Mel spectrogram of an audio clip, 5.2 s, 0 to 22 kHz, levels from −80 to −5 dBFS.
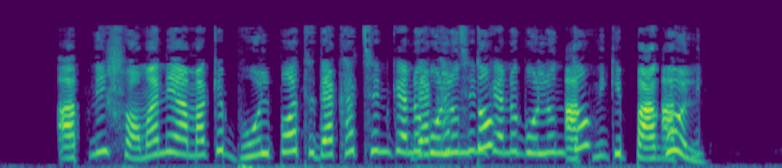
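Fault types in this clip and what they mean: MP3 compression: The speech sounds watery and swirly, with smeared consonant attacks and nothing above 11.3 kHz. The cause is likely lossy MP3 coding at a low bitrate, around 48 kbps, dropping weak frequency detail frame by frame and cutting the treble.
Doubled audio track: From 2.74 s to 4.66 s, just after "আমাকে ভুল পথ দেখাচ্ছেন", a dry full-band copy of the speech follows roughly 0.7 s behind, about 5 dB quieter, starting and stopping abruptly. It likely comes from a second, slower capture path or from two misaligned copies left by an edit.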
